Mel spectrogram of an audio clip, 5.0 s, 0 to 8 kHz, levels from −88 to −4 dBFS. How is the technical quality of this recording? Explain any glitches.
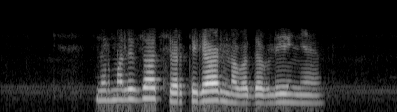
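The recording has one fault, present from start to finish: the speech has passed through the GSM full-rate codec, and the damage is plainly audible. The call microphone processing's high-pass filter behaves as expected.

GSM full-rate codec (throughout): The coder models the vocal tract as a filter and excites it with a regular pulse train, keeping only a sparse subset of excitation samples. That coarse excitation gives the speech a buzzy, gravelly roughness, which fits a 13 kbps full-rate coder. The line band runs from 200 Hz to 3.5 kHz. A spectrogram shows nothing above 3.8 kHz, a hard ceiling, with smeared harmonics below it.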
